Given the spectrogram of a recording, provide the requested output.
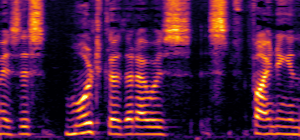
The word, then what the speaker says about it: Moltke: m o l t k e and it's pronounced molka okay regular Americans would pronounce it molka molki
